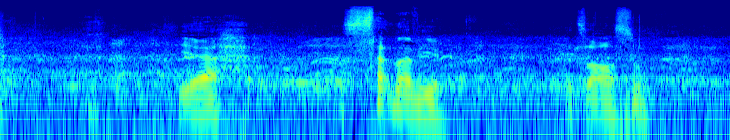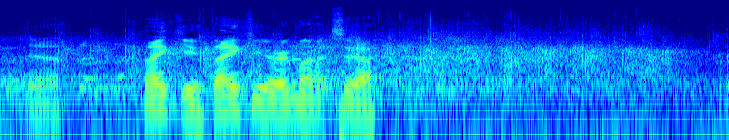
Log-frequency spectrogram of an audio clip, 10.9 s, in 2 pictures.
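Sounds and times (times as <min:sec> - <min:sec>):
laughter: 0:00.0 - 0:08.3
speech: 0:01.3 - 0:03.5, 0:04.2 - 0:05.0, 0:05.6 - 0:08.4
faint audience applause during a sermon: 0:05.7 - 0:10.9.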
